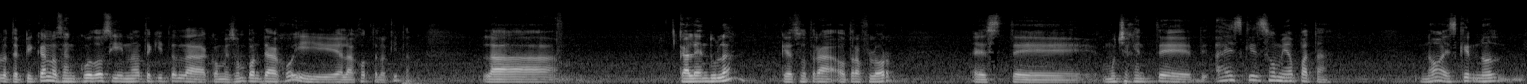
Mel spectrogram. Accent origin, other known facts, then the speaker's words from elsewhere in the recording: San Antonio Juanacaxtla, Jalisco, Mexico; yo crecí en San Antonio Juanacaxtla, el municipio de Juanacatlán, que tiene una biodiversidad gigante y que estamos a 35 kilómetros de Guadalajara, pero casi nadie conoce esa zona.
